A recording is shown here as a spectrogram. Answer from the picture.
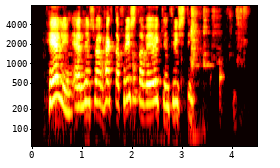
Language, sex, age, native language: Icelandic, female, 50-59, Icelandic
